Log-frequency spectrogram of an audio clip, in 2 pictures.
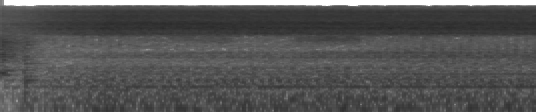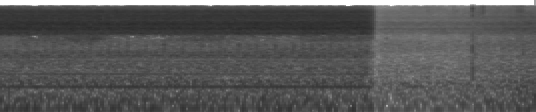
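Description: A chorus of cicadas buzzing, a high, even drone that holds steady and then cuts off suddenly near the end.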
